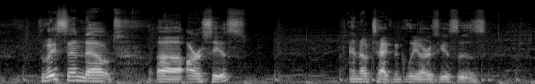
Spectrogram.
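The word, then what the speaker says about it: Arceus: archus with one hit I don't know how y'all pronounce that arus archus maybe if you're real stupid you say arus cuz that's dumb but um I kind of I sort of alternate between arus and archus so here we've got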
